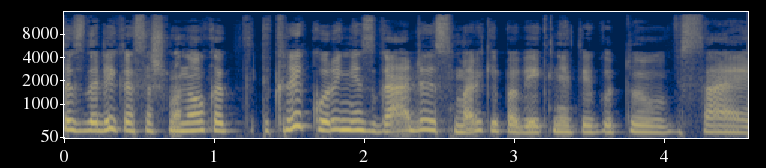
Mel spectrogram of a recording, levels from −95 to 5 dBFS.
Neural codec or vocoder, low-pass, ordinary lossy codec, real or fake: codec, 44.1 kHz, 7.8 kbps, Pupu-Codec; 14.4 kHz; MP3, 64 kbps; fake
